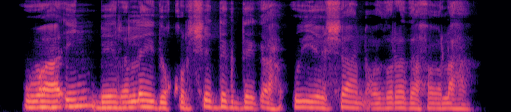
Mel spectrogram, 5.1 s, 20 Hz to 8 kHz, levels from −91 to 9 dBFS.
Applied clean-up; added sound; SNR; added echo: neural mask model Resemble Enhance denoiser.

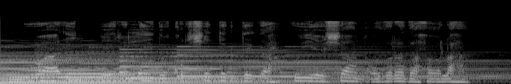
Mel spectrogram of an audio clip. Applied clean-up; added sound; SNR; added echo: none; Piano; -4 dB; none.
